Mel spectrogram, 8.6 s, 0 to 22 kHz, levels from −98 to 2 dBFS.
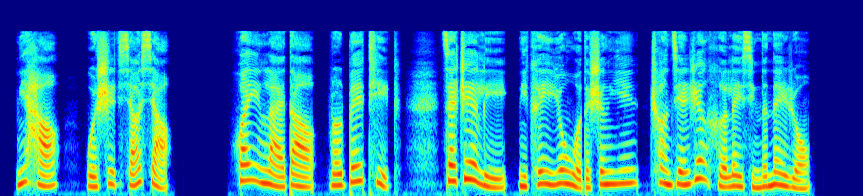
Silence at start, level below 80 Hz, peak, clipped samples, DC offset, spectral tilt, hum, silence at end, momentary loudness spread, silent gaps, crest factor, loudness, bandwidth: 0.15 s; -58 dBFS; -4 dBFS; under 0.1%; under 0.1%; -5 dB/octave; none; 0.55 s; 7 LU; 1.83-2.24 s; 16 dB; -19 LUFS; 12 kHz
